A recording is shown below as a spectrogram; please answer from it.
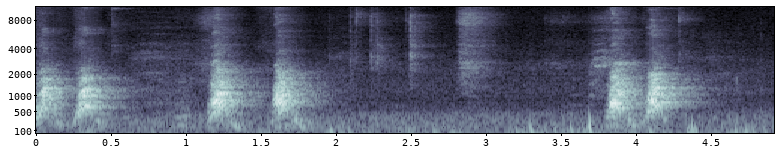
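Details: Thor, a pet pug, barks at dogs barking on television: three pairs of short, sharp barks separated by quieter pauses with faint background sounds.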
